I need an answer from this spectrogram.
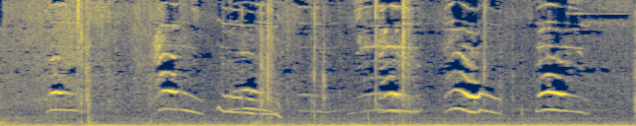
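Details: Domestic cat meowing over and over, about eight short bright calls in six seconds, each bending up then sliding down, some overlapping in quick pairs, all over a steady low electrical hum.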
